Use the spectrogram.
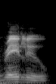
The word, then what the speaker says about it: ReLU: we have the ReLU, it's pronounced like ray, the ray from the sun, and lu, like a name, so ReLU function.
